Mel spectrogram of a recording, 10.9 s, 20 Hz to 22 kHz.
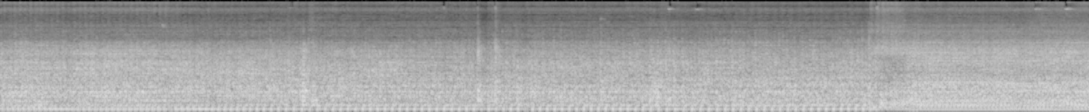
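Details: $25 Craftsman riding mower, refurbished with new belt and deck reinstalled: even, steady single-cylinder beat at fast idle with no misses or knocks; normal running, smooth and healthy.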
